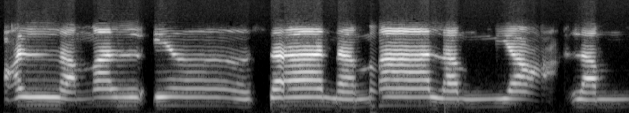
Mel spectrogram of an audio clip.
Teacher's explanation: Huruf ain itu ngambil makhraj pertamanya aja. Jadi harokat fathahnya itu udah al-jauf, udah udah bunyi udah bukan punya ain lagi.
